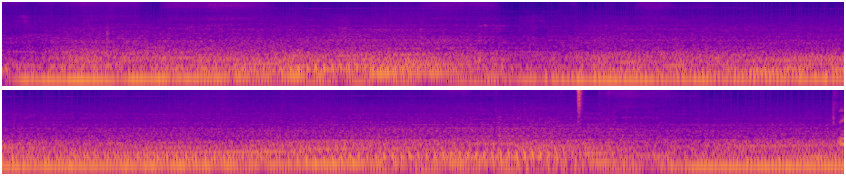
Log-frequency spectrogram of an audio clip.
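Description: A truck engine drones steadily under heavy throttle, a deep continuous rumble with road and cabin noise, loud and close, holding fairly even with slight swells and dips over the stretch.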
